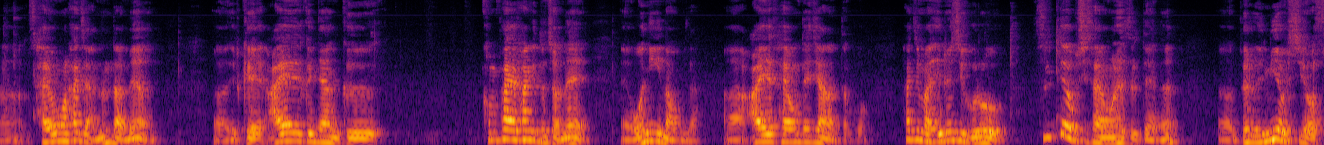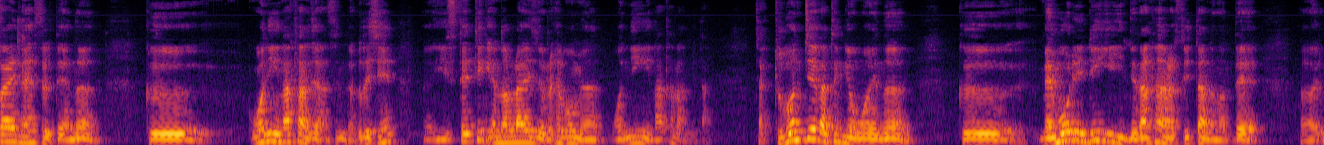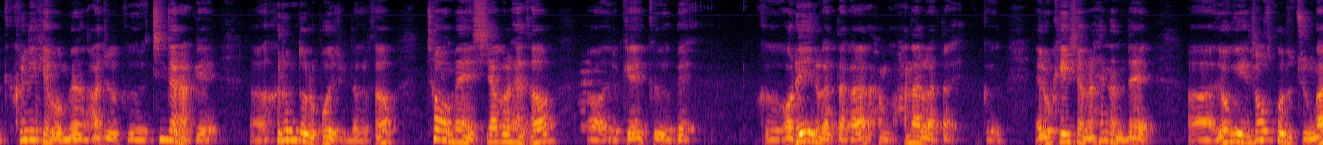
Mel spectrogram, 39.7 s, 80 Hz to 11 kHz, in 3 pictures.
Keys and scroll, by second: 0.0 super+/, 10.1 ctrl+d, 13.1 ctrl+d, 17.9 space.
